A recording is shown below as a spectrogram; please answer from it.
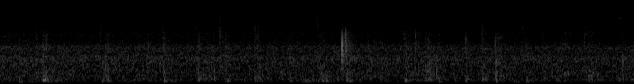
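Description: Faint hoofbeats of a Percheron draft horse moving on a soft dirt arena floor, with one sharp click about halfway through.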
